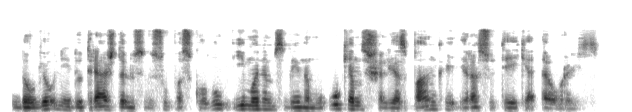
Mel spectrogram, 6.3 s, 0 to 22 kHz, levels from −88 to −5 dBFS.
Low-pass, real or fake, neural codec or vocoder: 7.2 kHz; real; none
